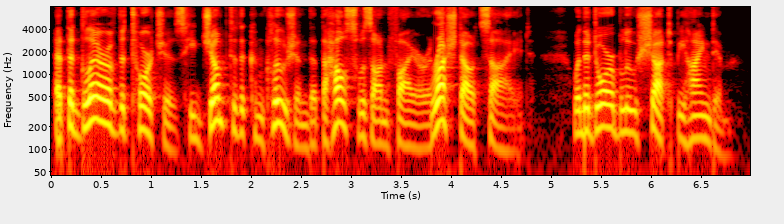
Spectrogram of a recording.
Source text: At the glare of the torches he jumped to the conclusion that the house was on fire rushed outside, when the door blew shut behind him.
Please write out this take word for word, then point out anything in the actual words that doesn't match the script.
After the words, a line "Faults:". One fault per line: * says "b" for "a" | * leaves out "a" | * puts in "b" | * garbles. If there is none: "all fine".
At the glare of the torches he jumped to the conclusion that the house was on fire rushed outside, when the door blew shut behind him.
Faults:
all fine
